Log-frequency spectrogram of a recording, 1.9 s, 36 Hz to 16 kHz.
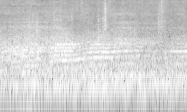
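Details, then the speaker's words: Brand-new 2016 Scion tC, manual, reversing barely on the gas: steady mid-pitched whine over the idling engine. Owner finds it annoying and says it was worse before the clutch was broken in. Reverse gear whine. "that was barely on the gas that wine gets so annoying it's a brand new car and believe it or not it was worse than that before the clutch was broken in"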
